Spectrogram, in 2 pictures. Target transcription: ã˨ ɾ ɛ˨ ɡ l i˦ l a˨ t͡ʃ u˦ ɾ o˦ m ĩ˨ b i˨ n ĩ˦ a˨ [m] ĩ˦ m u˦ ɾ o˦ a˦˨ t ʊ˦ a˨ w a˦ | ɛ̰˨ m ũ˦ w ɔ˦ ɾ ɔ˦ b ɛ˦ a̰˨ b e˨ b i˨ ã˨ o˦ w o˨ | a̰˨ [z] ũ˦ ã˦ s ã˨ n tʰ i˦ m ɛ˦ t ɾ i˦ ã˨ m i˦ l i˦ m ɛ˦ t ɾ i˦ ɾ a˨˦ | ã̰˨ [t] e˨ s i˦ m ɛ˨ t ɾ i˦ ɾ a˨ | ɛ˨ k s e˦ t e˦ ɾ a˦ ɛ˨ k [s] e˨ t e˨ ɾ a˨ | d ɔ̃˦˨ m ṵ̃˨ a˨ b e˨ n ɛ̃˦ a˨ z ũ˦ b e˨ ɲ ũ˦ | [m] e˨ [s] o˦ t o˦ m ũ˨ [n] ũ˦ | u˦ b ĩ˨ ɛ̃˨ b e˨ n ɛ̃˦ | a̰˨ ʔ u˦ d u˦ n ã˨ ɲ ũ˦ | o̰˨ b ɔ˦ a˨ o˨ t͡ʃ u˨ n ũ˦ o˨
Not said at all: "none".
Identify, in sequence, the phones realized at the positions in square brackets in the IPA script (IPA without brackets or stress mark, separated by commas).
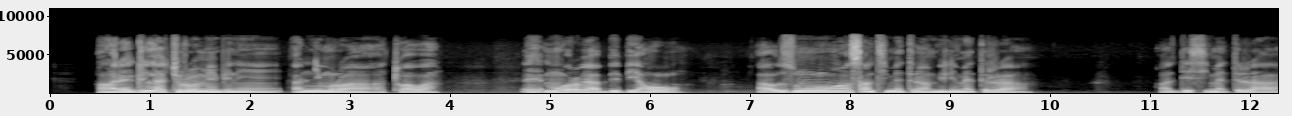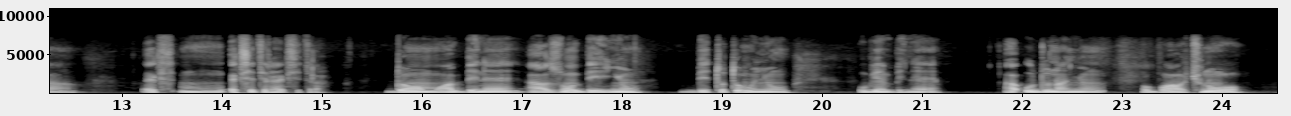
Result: n, z, d, s, b, t, ɲ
